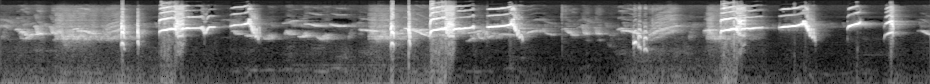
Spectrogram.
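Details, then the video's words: Oriental magpie-robin in vigorous song, used to trigger singing in a quiet bird. Three bursts of loud whistled notes with sharp upslurs and clicks, about five seconds apart, separated by softer twittering warbles. "KACER GACOR||PACINGAN &MASTERAN KACER MALES BUNYI"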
